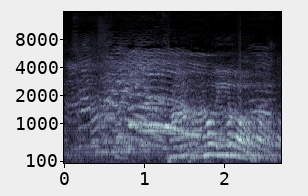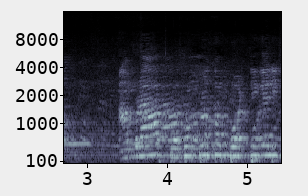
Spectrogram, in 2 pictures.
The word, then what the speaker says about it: সাংখ্য: সাংখ্যযোগ। তোমরা তিনজন লক্ষ্য করবা, তোমাদের জন্য বলছি এটা। এটা বুঝে গেছে? হ্যালো, সাংখ্য। সাংখ্যরে সাংখ্য বলছি কেন? মানে দন্তের সাথে থাকলে ছয়ের মতন উচ্চারণ করতে হবে।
